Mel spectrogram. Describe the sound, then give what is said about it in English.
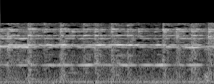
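An alarm gong fitted to an anti-theft bag rings loudly and continuously. Rapid metallic strikes blend into a bright, sustained clang with no voices. “if you are beaten on the head and the bag is snatched off you and you don't notice, this alarm gong will sound.”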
